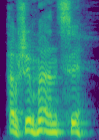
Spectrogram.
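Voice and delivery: playful teasing. A narrator's reading. Drunk pal caps his rhyming joke, playfully teasing. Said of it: "игриво удивился он".

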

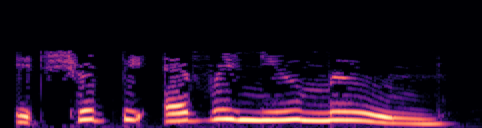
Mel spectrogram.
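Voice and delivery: high, loud, slow insistence; slow stern reproach in a high voice. A narrator's reading. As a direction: lay down the rule sternly, pitched high. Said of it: "said Magrat sternly".

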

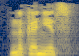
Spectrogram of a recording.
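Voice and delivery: usual speaking voice

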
